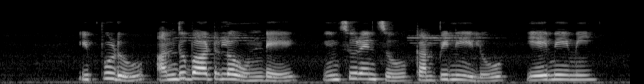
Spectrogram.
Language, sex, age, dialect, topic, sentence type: Telugu, female, 18-24, Southern, banking, question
